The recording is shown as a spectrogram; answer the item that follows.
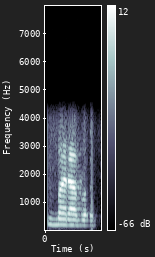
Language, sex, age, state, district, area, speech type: Sindhi, female, 30-45, Maharashtra, Mumbai Suburban, urban, conversation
